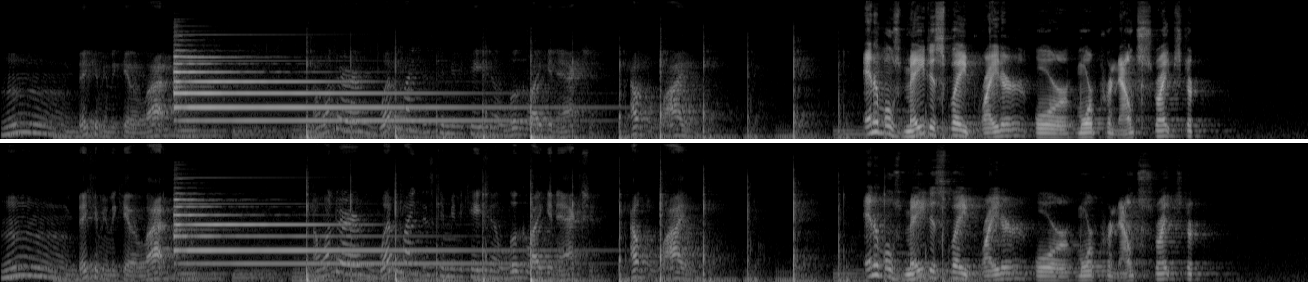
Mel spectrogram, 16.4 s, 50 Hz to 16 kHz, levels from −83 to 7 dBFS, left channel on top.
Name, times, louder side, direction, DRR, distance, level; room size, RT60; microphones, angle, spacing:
voice 1, 0.0-2.1 3.9-7.5 7.9-8.7, right 2 dB, 65° right, 4 dB, 1.7 m, -43 dB
sound 1, 0.7-12.5, right 2 dB, 90° right, 0.7 m, -54 dB
Percussion / Church bell, 2.2-6.7, left 4 dB, 20° left, 0.4 m, -34 dB
sound 2, 3.8-4.0 4.4-5.2 5.4-5.8 6.0-6.2 6.6-6.9 7.1-7.3 7.7-8.0 8.2-8.5 8.8-9.0 9.3-9.6 9.9-10.2 10.5-10.7 11.0-11.9, right 2 dB, 25° right, 0.6 m, -43 dB
voice 2, 10.8-14.9, left 6 dB, 85° left, 14 dB, 0.5 m, -32 dB
12.5 x 11.0 x 7.0 m, 1.2 s
head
